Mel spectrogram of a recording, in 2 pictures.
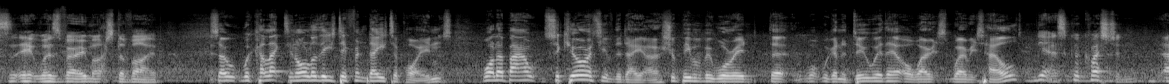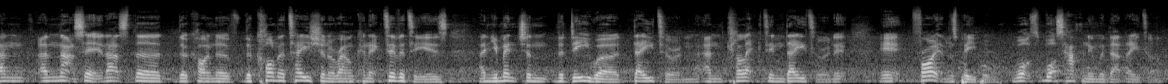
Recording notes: Recorded live at InstallerSHOW. For a live chat in front of an installer audience on our stand at InstallerSHOW in Birmingham.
